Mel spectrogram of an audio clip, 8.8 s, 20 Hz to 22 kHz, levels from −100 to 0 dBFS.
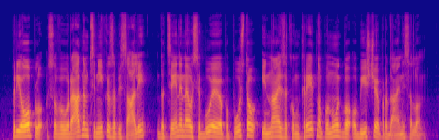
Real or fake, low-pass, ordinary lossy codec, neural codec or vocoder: real; 14.4 kHz; none; none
